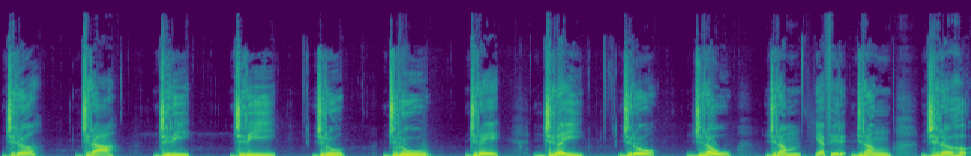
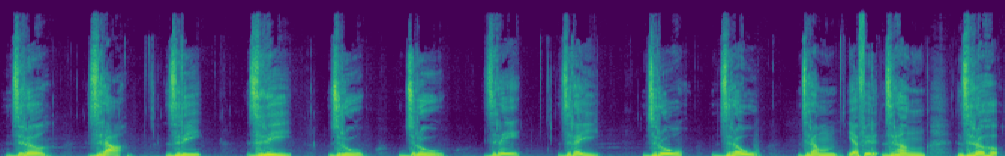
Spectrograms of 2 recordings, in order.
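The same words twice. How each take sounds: First: ज्र recited as aspirated "jhra", j plus h. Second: ज्र recited as aspirated "zhra", z plus h; z-like झ on each ज्र syllable. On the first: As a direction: say ज्र with a breathed j. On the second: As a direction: say ज्र with a breathed z. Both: Shown as a demonstration. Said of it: "झ का उच्चारण झ भी".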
